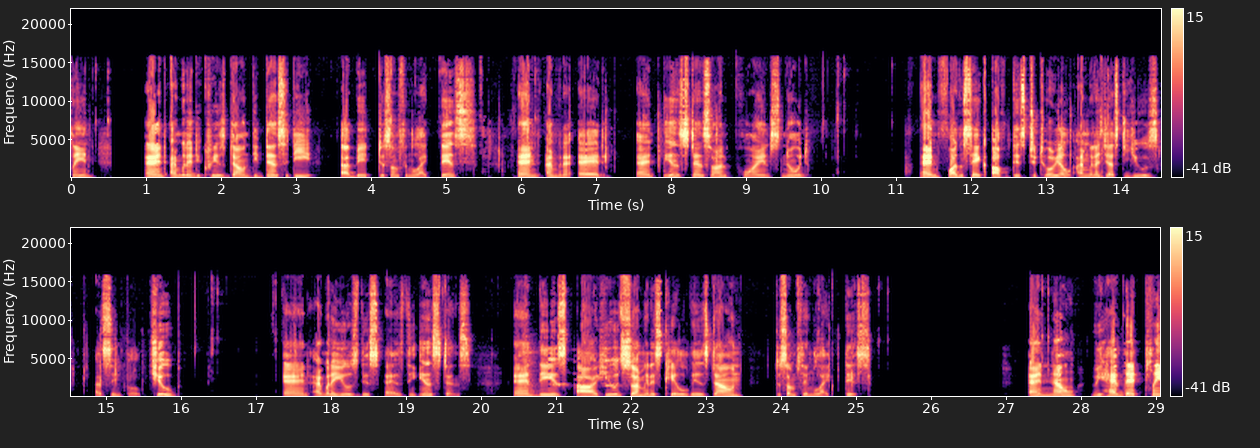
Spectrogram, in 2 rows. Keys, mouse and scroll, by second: 0.3 shift+middle click, 0.5 shift+click, 1.5-10.8 drag, 19.5-20.1 drag, 20.1-21.5 scroll down 1, 21.5-22.4 scroll down 1, 22.4-24.7 drag, 24.7 alt+a, 25.0-26.9 middle drag, 26.9 click, 27.5 click, 28.5 g.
